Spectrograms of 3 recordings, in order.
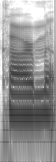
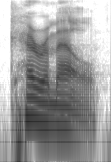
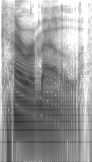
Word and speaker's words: caramel: at this other page carmel no there is no word in this book that is just c-a-r-m-e-l even though sometimes uh they might spell it that way it is caramel so in this household we say caramel uh this is a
